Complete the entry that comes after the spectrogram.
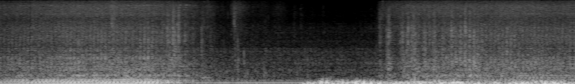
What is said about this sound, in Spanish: ¿Qué es ese ruido? El ruido que escuchamos de fondo es el que proyecta un tractor eh, que lleva eh, lo que en el argot se conoce como paraguas.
